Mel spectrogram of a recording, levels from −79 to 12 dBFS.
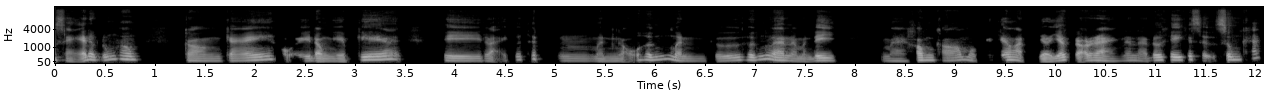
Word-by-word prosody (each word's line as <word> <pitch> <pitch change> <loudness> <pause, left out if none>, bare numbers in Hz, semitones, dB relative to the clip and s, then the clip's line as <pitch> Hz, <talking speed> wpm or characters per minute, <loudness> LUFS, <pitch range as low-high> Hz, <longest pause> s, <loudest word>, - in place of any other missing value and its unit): sẻ 100 -10 +1
được, 160 -3 +3
đúng 160 +5 -1
không? 175 -3 +2 0.5
Còn 110 -2 -3
cái 130 +10 +2
hội 110 +1 -4
đồng 100 0 +3
nghiệp 95 -2 -3
kia 155 +2 +5
á, 180 +2 +2 0.5
thì 110 -3 0
lại 100 -2 -7
cứ 160 - -6
thích, 190 - -4 0.2
ừm, 105 -2 -12
mình 100 -1 -8
ngẫu 100 +5 -8
hứng, 155 +6 0
mình 105 -5 -3
cứ 115 +6 -2
hứng 170 +7 +2
lên 130 -4 +4
là 110 - -4
mình 95 -2 -8
đi, 120 +1 +4 0.5
mà 105 -2 -10
không 130 0 +4
có 125 +1 -3
một 120 - -5
cái - - -19
kế - - +3
hoạch 140 -5 +3
giờ 100 - +1
giấc 140 +5 +5
rõ - - +4
ràng. 120 -4 +3
Nên 125 +1 -8
là 115 - -8
đôi 140 +1 +3
khi 145 -1 +6
cái 165 - 0
sự - - -5
xung 155 0 +1
khắc 230 +8 -8
120 Hz, 225 wpm, -24 LUFS, 105-145 Hz, 0.5 s, khi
